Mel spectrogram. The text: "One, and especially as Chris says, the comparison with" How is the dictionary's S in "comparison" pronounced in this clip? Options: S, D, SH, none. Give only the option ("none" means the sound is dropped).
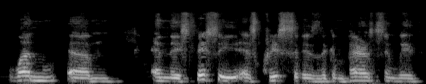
S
